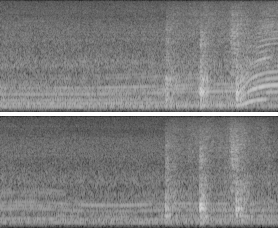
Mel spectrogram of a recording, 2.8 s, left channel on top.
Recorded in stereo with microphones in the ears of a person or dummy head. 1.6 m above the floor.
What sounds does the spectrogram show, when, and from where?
1.6 s running footsteps: 75° right (ahead or behind), 7 m; by 2.7 s 80° right, 8.5 m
